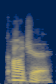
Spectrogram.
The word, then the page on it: codger: American English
